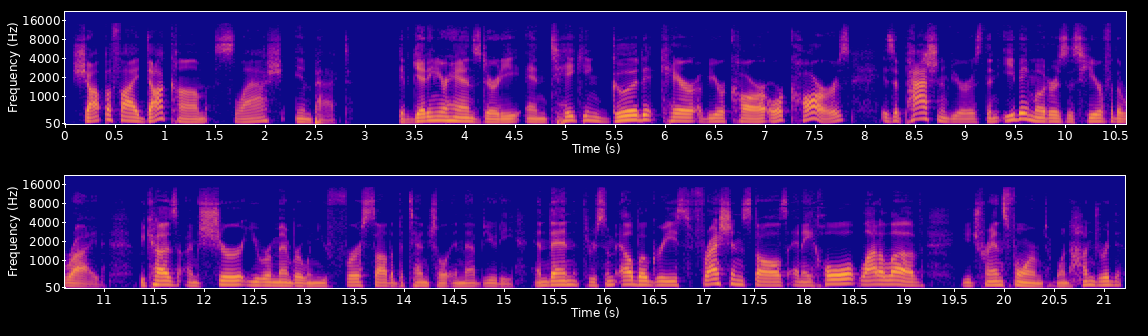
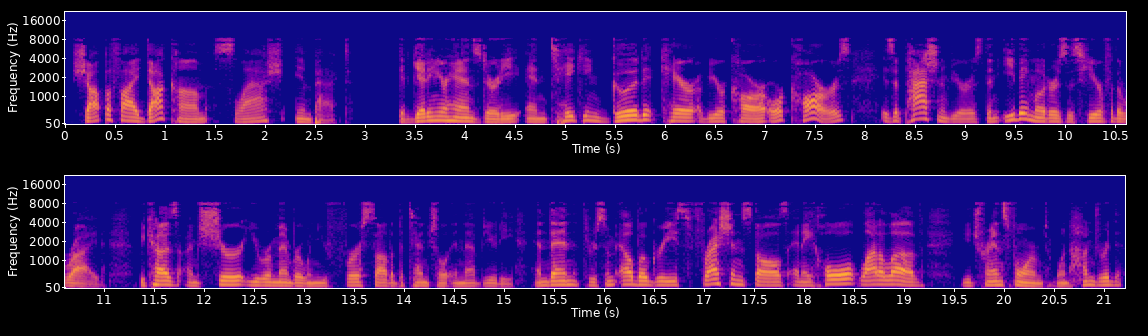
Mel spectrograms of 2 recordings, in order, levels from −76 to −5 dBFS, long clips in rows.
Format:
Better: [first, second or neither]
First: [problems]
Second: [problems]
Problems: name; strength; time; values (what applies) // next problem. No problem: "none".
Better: first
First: none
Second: garbled, watery; slightly; nothing above 8 kHz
